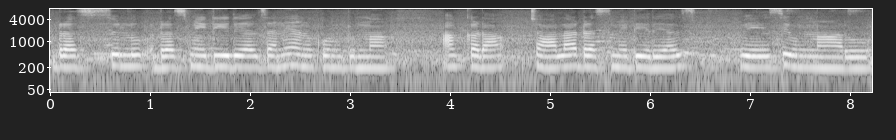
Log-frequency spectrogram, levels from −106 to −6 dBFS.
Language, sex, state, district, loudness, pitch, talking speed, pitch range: Telugu, female, Andhra Pradesh, Annamaya, -17 LUFS, 205 Hz, 80 wpm, 200-215 Hz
